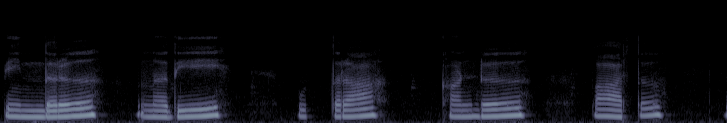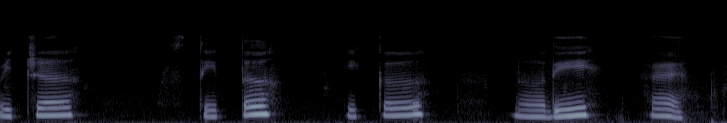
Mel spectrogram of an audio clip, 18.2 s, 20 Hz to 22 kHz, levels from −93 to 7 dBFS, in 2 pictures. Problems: none marked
